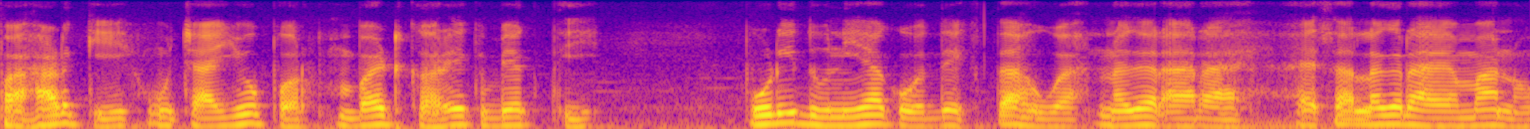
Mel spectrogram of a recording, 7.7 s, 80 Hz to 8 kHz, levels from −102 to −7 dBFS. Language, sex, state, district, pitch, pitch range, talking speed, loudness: Hindi, male, Bihar, West Champaran, 135 Hz, 125-150 Hz, 165 wpm, -17 LUFS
